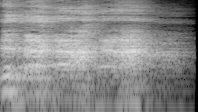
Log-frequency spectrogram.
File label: Pre Death Soldier Male; Sinecure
